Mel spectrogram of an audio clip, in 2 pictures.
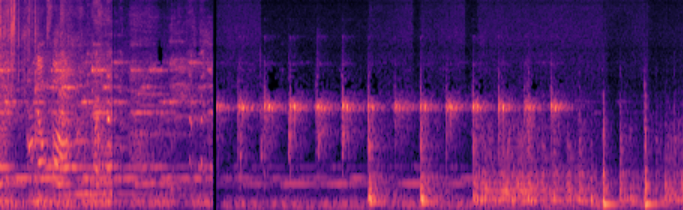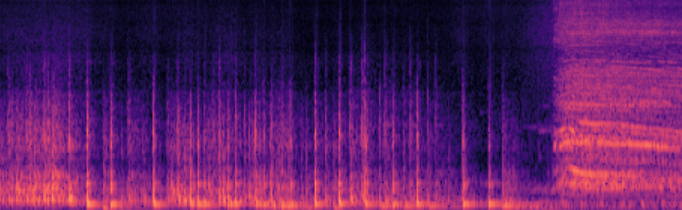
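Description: Bass drum struck repeatedly in a practice passage, the low notes stepping between several pitches, after a few seconds of voices.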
